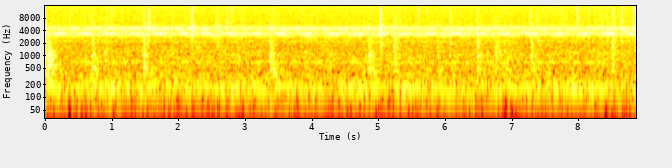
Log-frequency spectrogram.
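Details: Unbroken high-pitched insect trilling on a late-summer midnight in rural Yurihama, Tottori, Japan, September 2020, overlaid by scattered snapping clicks of burning wood in a house stove.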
